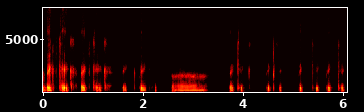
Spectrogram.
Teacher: there's supposed to be a T there because the T and the K will clash, right? They're both stop sounds.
